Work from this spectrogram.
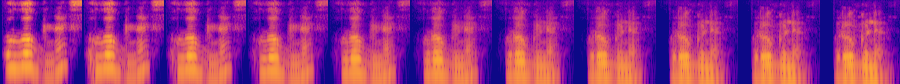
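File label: Proto-Indo-European lugnos to Sanskrit rugna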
